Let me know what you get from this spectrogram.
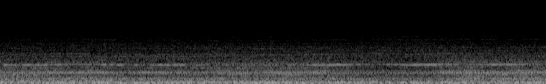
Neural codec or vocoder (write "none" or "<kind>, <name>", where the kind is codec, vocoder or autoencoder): none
